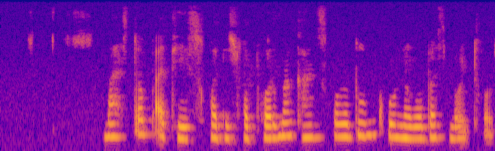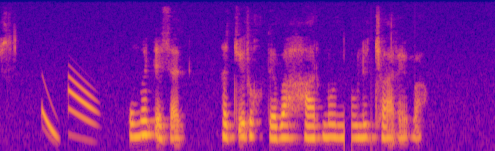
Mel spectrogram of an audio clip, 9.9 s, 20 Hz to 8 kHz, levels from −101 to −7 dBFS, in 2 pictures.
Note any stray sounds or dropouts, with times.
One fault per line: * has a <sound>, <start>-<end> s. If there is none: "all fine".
* has a chirp, 5.4-6.0 s
* has a dropout, 8.4-8.5 s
